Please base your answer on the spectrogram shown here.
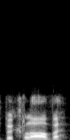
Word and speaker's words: baklava: Yes, Mark, it is baklava. Yeah. But to convince somebody to mispronounce it intentionally and convince them that it's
